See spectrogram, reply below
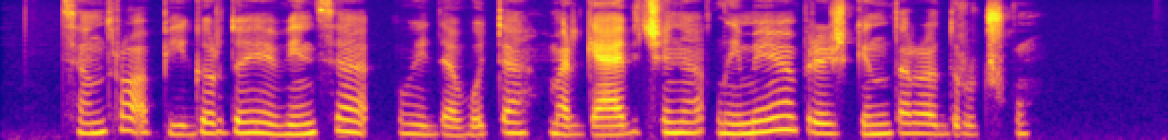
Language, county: Lithuanian, Klaipėda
